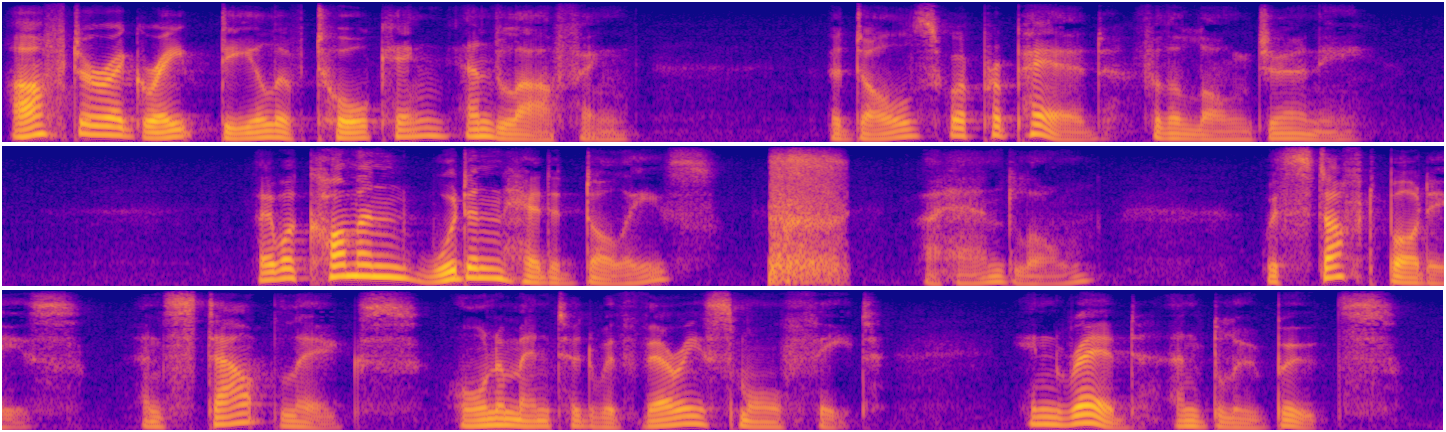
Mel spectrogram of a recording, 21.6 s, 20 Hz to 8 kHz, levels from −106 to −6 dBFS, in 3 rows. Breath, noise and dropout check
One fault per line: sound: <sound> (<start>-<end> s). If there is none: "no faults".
sound: breath (11.0-11.5 s)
